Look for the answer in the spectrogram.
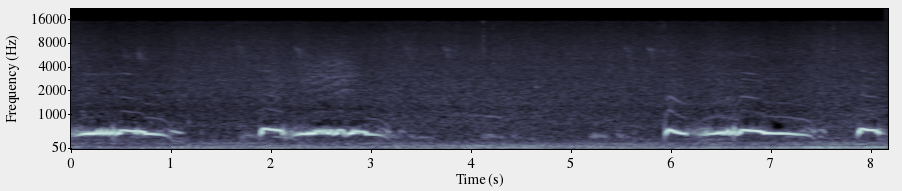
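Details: Eurasian collared dove, Netherlands, cooing repeatedly: three full low, hollow coo phrases, each with a brief higher opening note and a wavering, sustained tail, softer muffled coos between them, a fourth phrase cut off, faint thin chirps in the background.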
